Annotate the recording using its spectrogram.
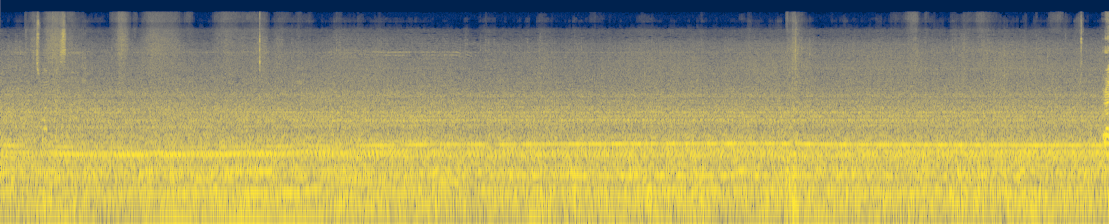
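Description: Steady road noise inside a car's cabin while driving at highway speed: a constant low rumble of tyres and engine with a steady hum.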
